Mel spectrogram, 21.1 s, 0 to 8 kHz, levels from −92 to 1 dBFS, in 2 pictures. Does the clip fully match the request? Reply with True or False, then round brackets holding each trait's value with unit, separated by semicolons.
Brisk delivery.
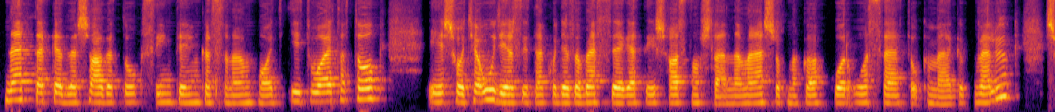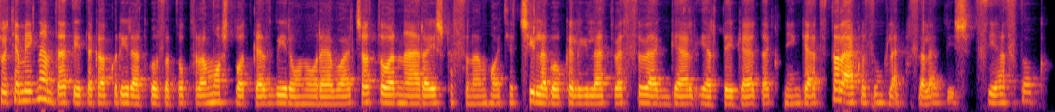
False (140 wpm)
